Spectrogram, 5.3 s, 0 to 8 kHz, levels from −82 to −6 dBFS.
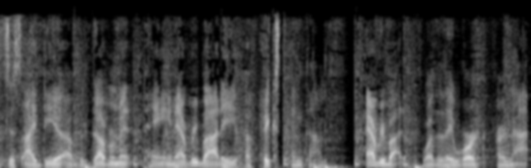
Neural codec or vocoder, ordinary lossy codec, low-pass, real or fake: codec, 16 kHz, 16 kbps, FunCodec, trained on Chinese and English, 50 frames a second; AAC, 32 kbps; 7.2 kHz; fake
